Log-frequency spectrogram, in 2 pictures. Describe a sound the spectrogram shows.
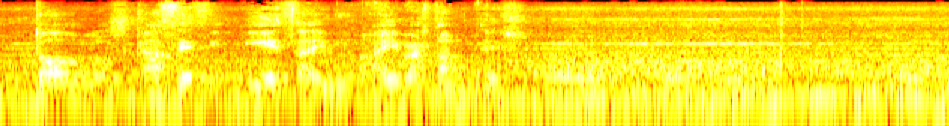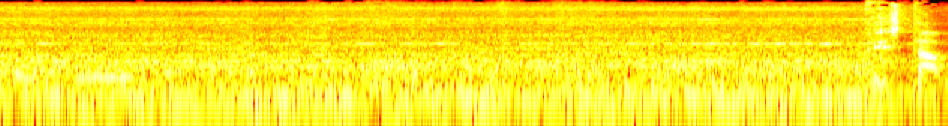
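A jet engine drones steadily through a loudspeaker.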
